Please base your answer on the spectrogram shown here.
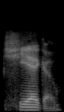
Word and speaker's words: Shiego: But I find it funny because we were talking about that, and it was just like one chick said her name is pronounced Shiego, like Diego, and it's like no, no, we're gonna.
